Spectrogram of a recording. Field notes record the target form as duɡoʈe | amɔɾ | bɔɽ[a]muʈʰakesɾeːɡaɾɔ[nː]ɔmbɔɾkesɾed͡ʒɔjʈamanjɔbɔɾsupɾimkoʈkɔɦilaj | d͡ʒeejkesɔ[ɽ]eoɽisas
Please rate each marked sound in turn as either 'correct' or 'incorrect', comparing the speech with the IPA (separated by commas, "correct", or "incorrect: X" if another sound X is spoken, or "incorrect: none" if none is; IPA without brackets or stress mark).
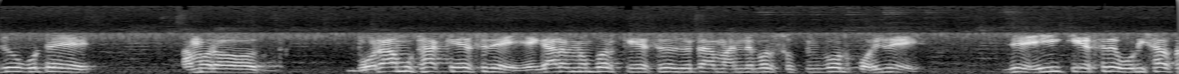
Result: correct, incorrect: n, incorrect: ɾ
